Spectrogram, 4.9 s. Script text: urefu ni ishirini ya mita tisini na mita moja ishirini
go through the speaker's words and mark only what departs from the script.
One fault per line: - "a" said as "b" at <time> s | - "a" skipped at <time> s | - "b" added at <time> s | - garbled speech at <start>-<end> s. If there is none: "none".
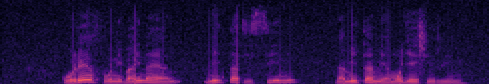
- "ishirini" said as "baina" at 1.2 s
- "mia" added at 3.7 s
